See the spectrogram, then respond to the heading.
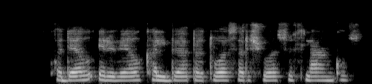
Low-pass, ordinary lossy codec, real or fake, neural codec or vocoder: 7.2 kHz; Opus, 24 kbps; real; none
